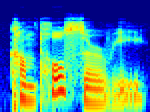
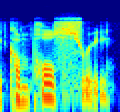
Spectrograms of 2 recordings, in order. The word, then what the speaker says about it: compulsory: they get easier compulsory this can be pronounced with four syllables compulsory or you can leave out the uh and say compulsory Americans um will usually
